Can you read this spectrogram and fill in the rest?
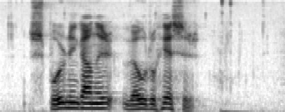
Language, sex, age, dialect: Faroese, male, 61+, Norðurstreymoy/Eysturoy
